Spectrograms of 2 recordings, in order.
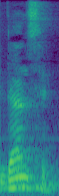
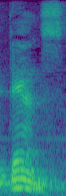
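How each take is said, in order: First: An extra vowel sound follows the final consonant. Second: The word ends on the consonant with no vowel. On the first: The speaker calls it wrong. "we don't say dance" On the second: The speaker calls it right. "I say dance"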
